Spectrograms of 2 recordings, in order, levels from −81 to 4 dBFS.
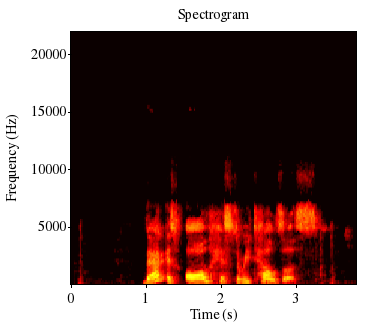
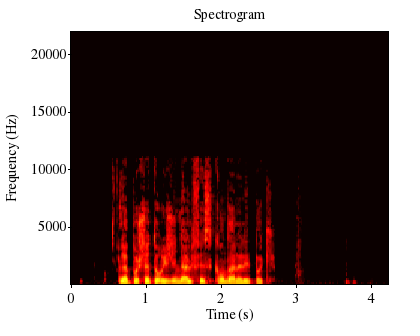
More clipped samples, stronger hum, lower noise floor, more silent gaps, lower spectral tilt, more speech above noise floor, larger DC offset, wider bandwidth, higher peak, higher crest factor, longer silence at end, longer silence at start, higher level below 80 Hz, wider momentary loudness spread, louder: neither; neither; second, -73 dBFS vs -78 dBFS; neither; second, -1 dB/octave vs -6 dB/octave; second, 49 dB vs 54 dB; neither; about the same, 10.5 kHz vs 11.5 kHz; about the same, -8 dBFS vs -8 dBFS; about the same, 18 dB vs 20 dB; second, 0.55 s vs 1.6 s; first, 0.95 s vs 0.6 s; second, -76 dBFS vs -70 dBFS; first, 10 LU vs 7 LU; about the same, -24 LUFS vs -25 LUFS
